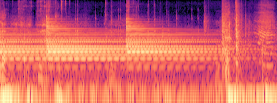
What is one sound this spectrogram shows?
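A clock chimes twice with ringing tones.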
